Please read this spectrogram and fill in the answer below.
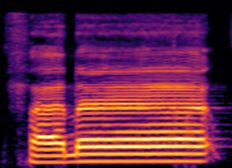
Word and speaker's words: ثناء: নুন আলিফ জবর না সানা তার উচ্চারণটা একদম নরম হবে সানা হামজা দুই জবর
